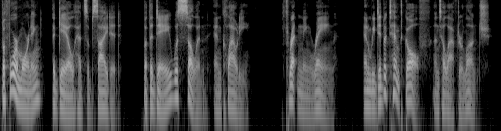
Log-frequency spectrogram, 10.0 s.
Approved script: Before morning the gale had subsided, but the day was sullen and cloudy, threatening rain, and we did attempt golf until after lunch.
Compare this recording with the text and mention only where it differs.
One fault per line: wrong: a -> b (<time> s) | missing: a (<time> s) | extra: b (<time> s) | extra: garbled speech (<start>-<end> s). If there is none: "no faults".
no faults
